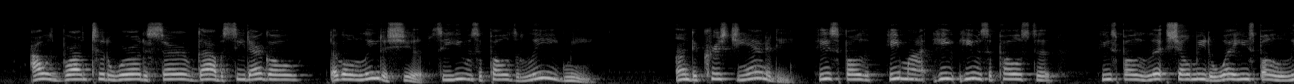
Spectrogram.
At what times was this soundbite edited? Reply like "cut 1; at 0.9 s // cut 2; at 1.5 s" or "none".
none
